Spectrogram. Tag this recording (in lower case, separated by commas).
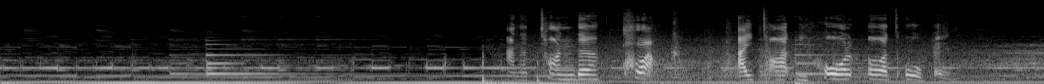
music, speech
